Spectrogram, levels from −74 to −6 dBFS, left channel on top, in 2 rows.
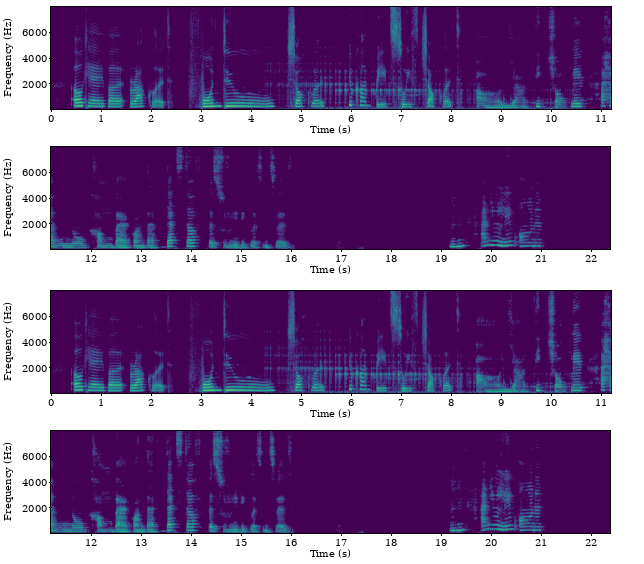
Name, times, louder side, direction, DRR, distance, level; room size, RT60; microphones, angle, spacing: voice 1, 0.4-2.4 2.8-4.5 4.7-5.5 6.1-8.2, left 1 dB, 10° left, 0.3 m, -31 dB
sound 1, 4.3-11.4, right 2 dB, 45° right, 1.9 m, -46 dB
voice 2, 8.5-15.9 19.2-21.0, right 1 dB, 60° right, 2.3 m, -37 dB
9.7 x 3.8 x 6.5 m
head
